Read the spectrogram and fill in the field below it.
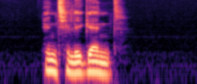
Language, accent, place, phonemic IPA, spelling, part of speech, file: German, Germany, Berlin, /ʔɪntɛliˈɡɛnt/, intelligent, adjective, De-intelligent.ogg
- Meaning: intelligent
